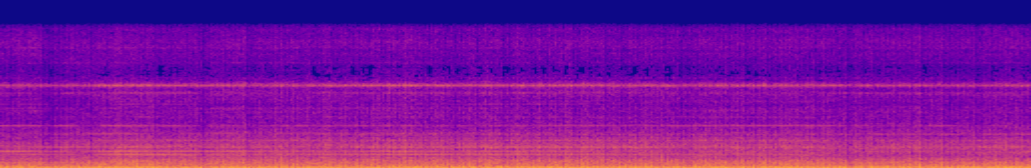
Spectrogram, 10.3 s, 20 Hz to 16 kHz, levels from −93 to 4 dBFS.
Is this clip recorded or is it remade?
recorded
